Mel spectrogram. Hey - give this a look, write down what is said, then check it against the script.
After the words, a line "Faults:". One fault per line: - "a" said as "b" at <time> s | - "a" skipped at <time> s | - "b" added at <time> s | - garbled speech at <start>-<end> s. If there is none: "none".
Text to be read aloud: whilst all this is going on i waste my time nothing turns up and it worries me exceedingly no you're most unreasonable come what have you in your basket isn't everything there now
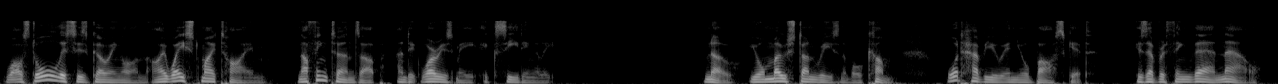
whilst all this is going on i waste my time nothing turns up and it worries me exceedingly no you're most unreasonable come what have you in your basket is everything there now
Faults:
- "isn't" said as "is" at 11.3 s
